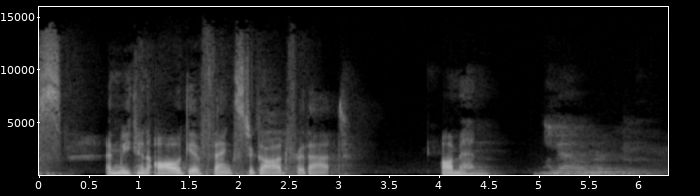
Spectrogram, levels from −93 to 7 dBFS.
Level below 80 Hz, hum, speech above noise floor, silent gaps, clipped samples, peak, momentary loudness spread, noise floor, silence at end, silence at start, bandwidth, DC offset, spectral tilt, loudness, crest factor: -64 dBFS; none; 46 dB; none; under 0.1%; -6 dBFS; 23 LU; -69 dBFS; 0.35 s; 0 s; 14.5 kHz; under 0.1%; -5.5 dB/octave; -24 LUFS; 20 dB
